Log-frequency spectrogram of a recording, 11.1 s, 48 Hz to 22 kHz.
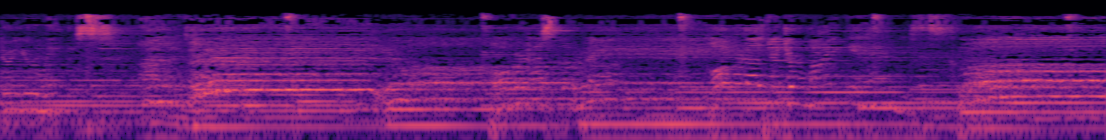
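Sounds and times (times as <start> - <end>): keyboard: 0.0 - 11.0
women singing: 9.6 - 11.0.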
